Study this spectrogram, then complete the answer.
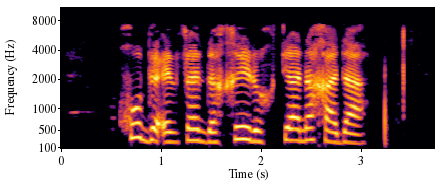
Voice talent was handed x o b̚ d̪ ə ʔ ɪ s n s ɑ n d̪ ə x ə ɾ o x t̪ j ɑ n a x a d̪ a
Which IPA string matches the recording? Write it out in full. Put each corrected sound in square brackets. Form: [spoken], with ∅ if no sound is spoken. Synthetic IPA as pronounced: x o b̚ d̪ ə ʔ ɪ [∅] n s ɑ n d̪ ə x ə ɾ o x t̪ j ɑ n a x a d̪ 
